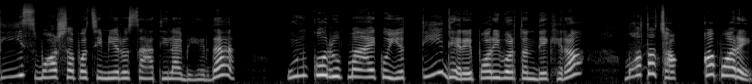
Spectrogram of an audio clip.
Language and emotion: Nepali, surprised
